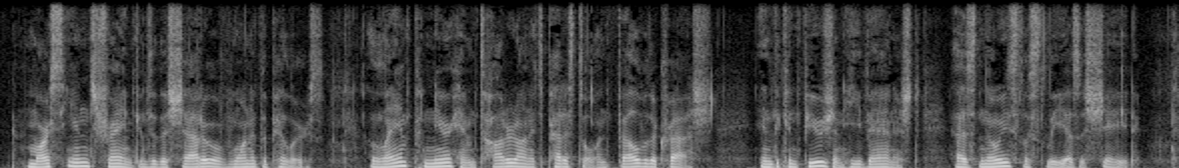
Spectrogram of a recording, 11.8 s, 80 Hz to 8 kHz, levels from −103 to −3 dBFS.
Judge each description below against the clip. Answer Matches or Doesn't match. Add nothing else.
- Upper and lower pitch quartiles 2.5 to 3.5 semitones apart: Matches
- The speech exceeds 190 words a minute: Doesn't match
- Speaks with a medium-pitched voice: Matches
